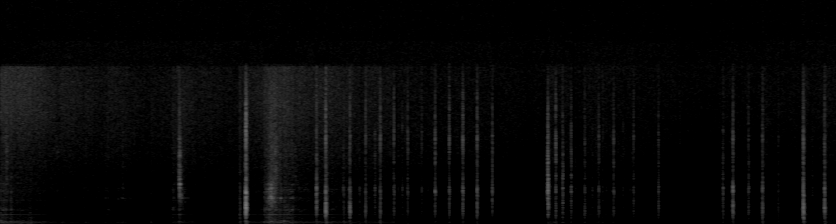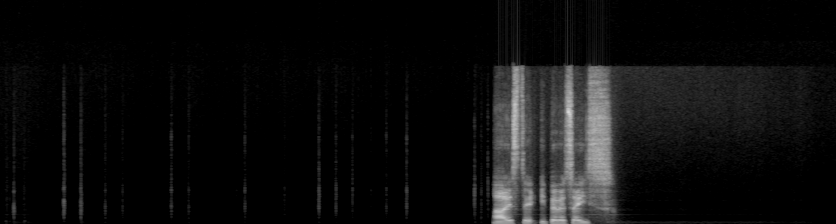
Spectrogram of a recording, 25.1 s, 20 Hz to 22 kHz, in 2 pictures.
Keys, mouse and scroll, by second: 0.3-3.4 Up, 4.6 Down, 5.0 Down, 5.3 Down, 5.5 Down, 5.7 Down, 6.1 Down, 6.3 Down, 6.5 Down, 6.7 Down, 6.9 Down, 7.1 Down, 8.1 Down, 8.3 Down, 8.5 Down, 8.7 Down, 9.0 Down, 9.2 Down, 9.6 Down, 10.8 Down, 11.0 Down, 11.2 Down, 11.4 Down, 11.7 Down, 12.1 Down, 12.5 Down, 13.2 Down, 13.5 Down, 14.1 Down, 14.9 Down, 15.1 Down, 15.9 Down, 16.5 Down, 17.1 Down, 17.3 Down, 17.6 Down, 17.8 Down, 18.1 Down, 18.4 Down, 19.5 Up.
